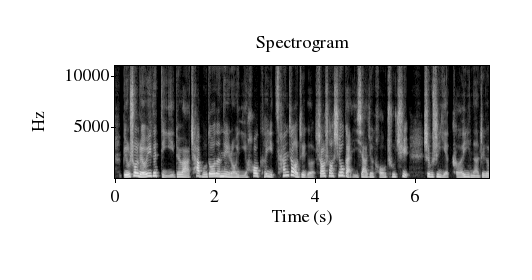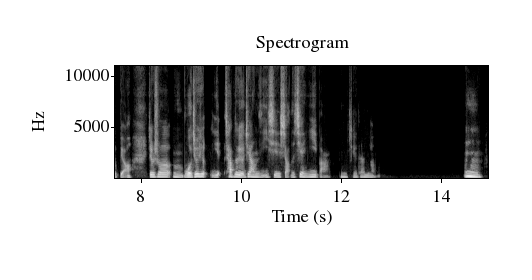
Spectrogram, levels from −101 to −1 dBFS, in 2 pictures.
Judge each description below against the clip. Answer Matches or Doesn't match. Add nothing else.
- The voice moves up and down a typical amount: Doesn't match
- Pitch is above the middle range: Doesn't match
